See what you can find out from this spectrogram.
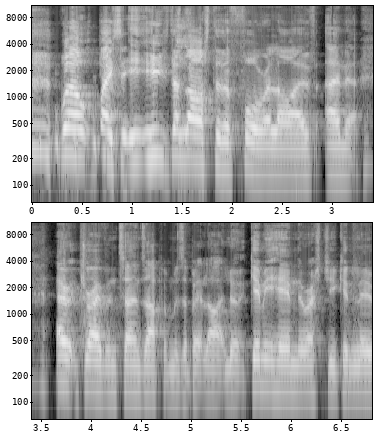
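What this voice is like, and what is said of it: Usual voice. Nothing is said of it.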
